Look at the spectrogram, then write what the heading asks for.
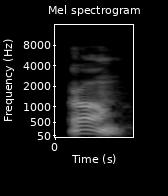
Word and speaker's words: wrong: Sebenarnya kalau dia kata itu berawalan W, kemudian huruf keduanya adalah R, maka huruf W itu tidak pernah dibaca ya. Jadi kita bacanya right, wrong, range.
